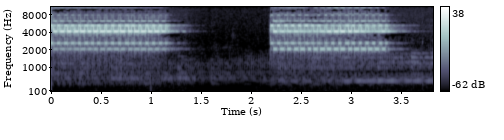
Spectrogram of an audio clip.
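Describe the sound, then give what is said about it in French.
A telephone rings twice as a judge calls an analysis laboratory, each ring a steady bright trill lasting about a second, separated by a silent gap, heard clearly with no one speaking. “Madame la juge téléphone au laboratoire d'analyse qui a travaillé avec celui de Londres pour avoir une confirmation.”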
